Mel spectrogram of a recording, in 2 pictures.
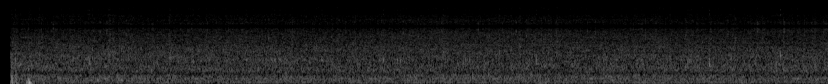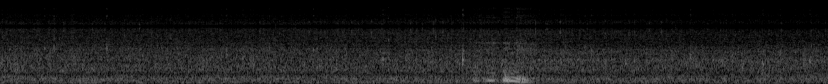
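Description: Shallow rocky creek running over and between boulders: a steady, even rush of water. A brief low thump comes about thirteen seconds in.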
